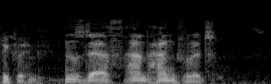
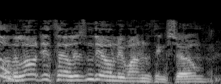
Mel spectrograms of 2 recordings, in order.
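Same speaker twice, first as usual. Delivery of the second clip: higher, louder and fast, cutting in; urgent interjection; 11 semitones higher, 4 dB louder, faster than usual. Acted. Monk raises his voice over the lords' uproar. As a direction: rush in to calm the room. Brother cuts in over the clamour.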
